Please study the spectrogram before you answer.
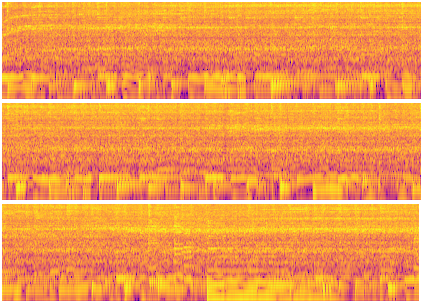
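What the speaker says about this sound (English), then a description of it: "So let's make this into a puree." A blender purees canned chickpeas with their liquid for homemade hummus, a steady whirring motor running continuously and loudly, with a slight change in pitch near the end.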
